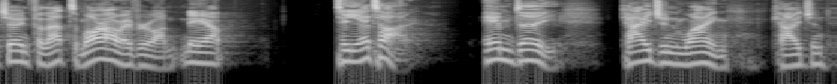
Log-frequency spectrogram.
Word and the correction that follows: Kagan: Kagan, not Cajun the Spice.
